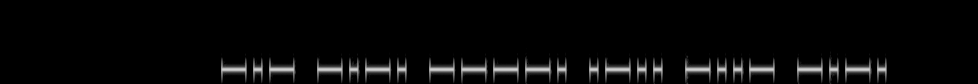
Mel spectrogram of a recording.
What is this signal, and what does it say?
Morse code, heard as a keyed tone, about 15 wpm, 700 Hz. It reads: KC9LXC
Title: USA Call Signs - 6 Characters - Repeated 2x - 15wpm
